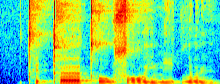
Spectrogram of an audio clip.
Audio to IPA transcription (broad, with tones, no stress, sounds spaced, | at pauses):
t̪ʰ ɪ˥ k̚ t̪ʰ œː˥ t̪ʰ o˨˧ w s ɔː˨˧ j m iː˧ t̚ l ɵ˨˧ ɥ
